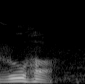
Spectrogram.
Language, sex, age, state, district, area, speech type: Odia, male, 18-30, Odisha, Balangir, urban, read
